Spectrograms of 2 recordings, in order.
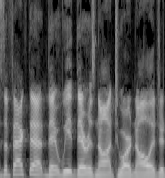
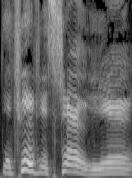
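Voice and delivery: slow, high Meatwad voice; 5 semitones higher, much slower than usual. Retold or imitated. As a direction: drawl it out as Meatwad. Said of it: "I can only do Meatwad".

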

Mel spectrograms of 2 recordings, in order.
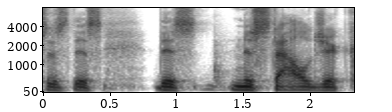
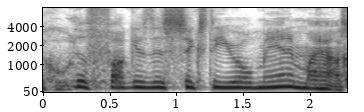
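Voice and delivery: shocked; 10 semitones higher than usual. Retold or imitated. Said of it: "And I was like".

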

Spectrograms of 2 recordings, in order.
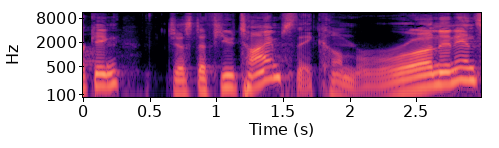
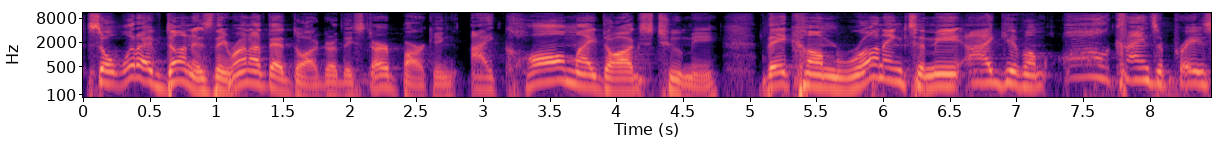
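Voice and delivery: usual speaking voice

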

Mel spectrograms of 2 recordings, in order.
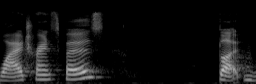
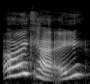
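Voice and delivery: loud okay; 9 semitones higher, 12 dB louder than usual. Retold or imitated. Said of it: "And I was like".

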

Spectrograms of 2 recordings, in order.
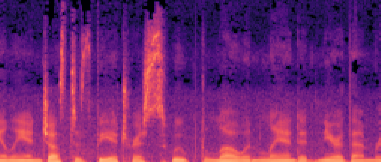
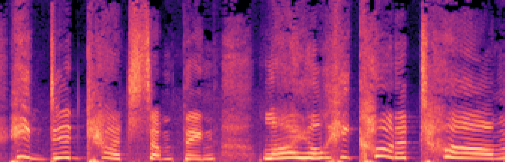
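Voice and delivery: very high, loud squealed news; overexcited high character voice, climbing; wildly excited; 6 dB louder than usual. A narrator's reading. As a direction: shriek the news with delight. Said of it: "flying into the air in excitement".

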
